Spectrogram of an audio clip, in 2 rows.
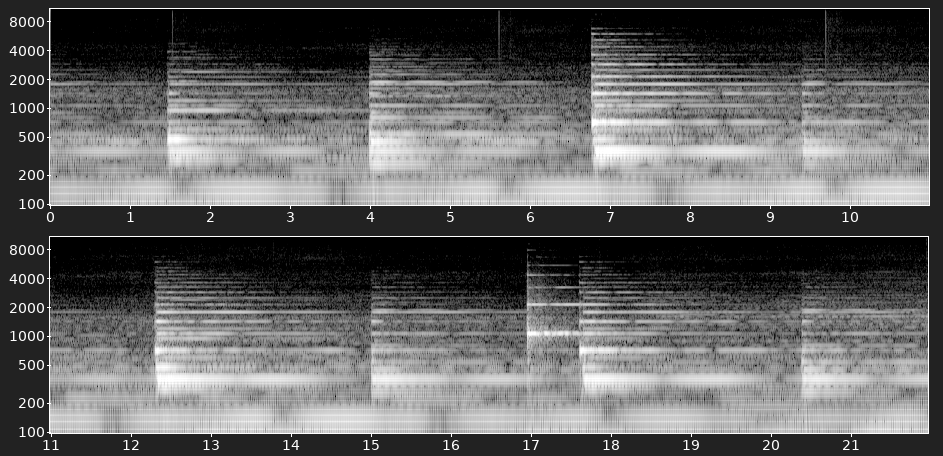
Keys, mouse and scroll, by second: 2.1-2.8 scroll up 2, 2.8 scroll up 1, 2.9 drag, 9.1 click, 9.9 click, 10.9 g, 15.8 drag.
